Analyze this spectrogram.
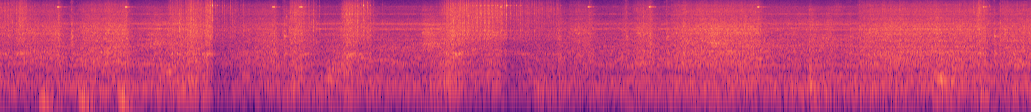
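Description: Industrial sewing machine stitching a fabric boot piece, running in spells with its loudness rising and falling.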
